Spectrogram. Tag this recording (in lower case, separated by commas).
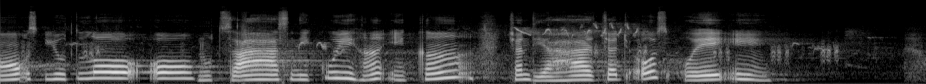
speech, chirp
